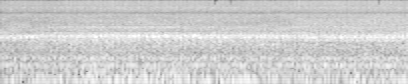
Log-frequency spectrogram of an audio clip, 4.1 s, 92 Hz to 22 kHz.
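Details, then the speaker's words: 2011 Dodge Avenger idling: rough uneven low rumble with a steady hiss, a weird front-end noise first thought to be a motor mount. "i got a 2011 dodge adventure today it came in with a weird noise check the end thought it was a motor mount at first"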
